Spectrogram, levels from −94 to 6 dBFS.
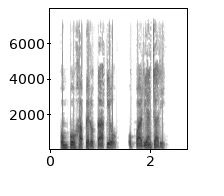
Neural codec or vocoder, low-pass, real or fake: none; 7.2 kHz; real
